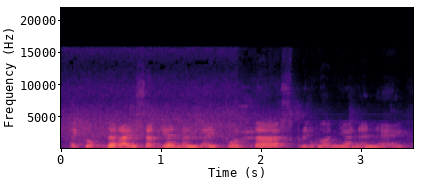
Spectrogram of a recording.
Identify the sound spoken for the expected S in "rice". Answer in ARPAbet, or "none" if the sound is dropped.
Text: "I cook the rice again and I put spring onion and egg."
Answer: S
